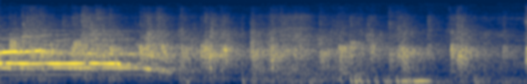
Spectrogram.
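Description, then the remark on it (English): A church audience claps steadily in a dense, continuous patter for a few seconds as a couple is called up. A brief high tone like a whistle or cheer rises at the start, then the applause carries on alone. “Come on, keep clapping, keep clapping.”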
